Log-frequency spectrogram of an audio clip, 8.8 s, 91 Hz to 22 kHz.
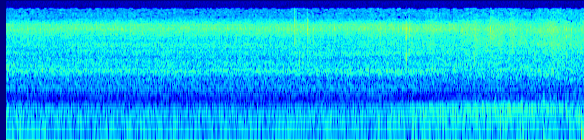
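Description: A 2014 Dodge Charger's engine idling steadily, an even low hum.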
